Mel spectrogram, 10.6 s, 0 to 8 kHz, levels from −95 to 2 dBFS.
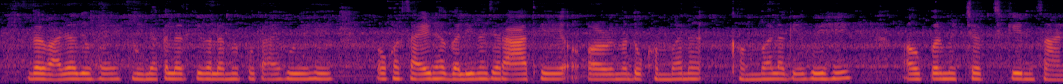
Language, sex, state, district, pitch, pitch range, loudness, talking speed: Hindi, female, Chhattisgarh, Raigarh, 195 Hz, 190-200 Hz, -36 LUFS, 180 wpm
